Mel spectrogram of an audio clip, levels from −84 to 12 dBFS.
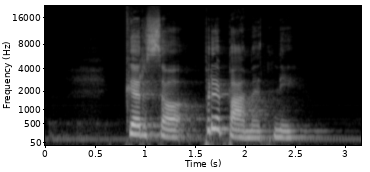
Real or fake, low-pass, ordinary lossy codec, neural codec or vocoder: real; none; none; none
